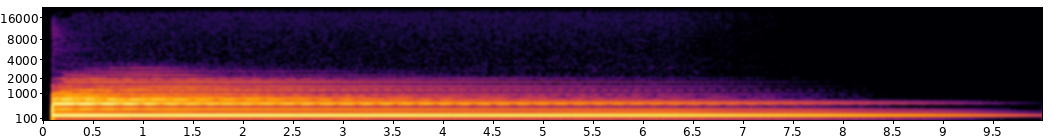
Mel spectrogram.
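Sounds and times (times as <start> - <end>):
small gong: 0.1 - 9.9.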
